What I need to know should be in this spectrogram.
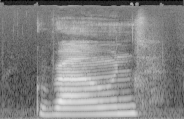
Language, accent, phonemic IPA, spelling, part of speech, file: English, US, /ɡɹoʊnd/, groaned, verb, En-us-groaned.ogg
- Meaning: simple past and past participle of groan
